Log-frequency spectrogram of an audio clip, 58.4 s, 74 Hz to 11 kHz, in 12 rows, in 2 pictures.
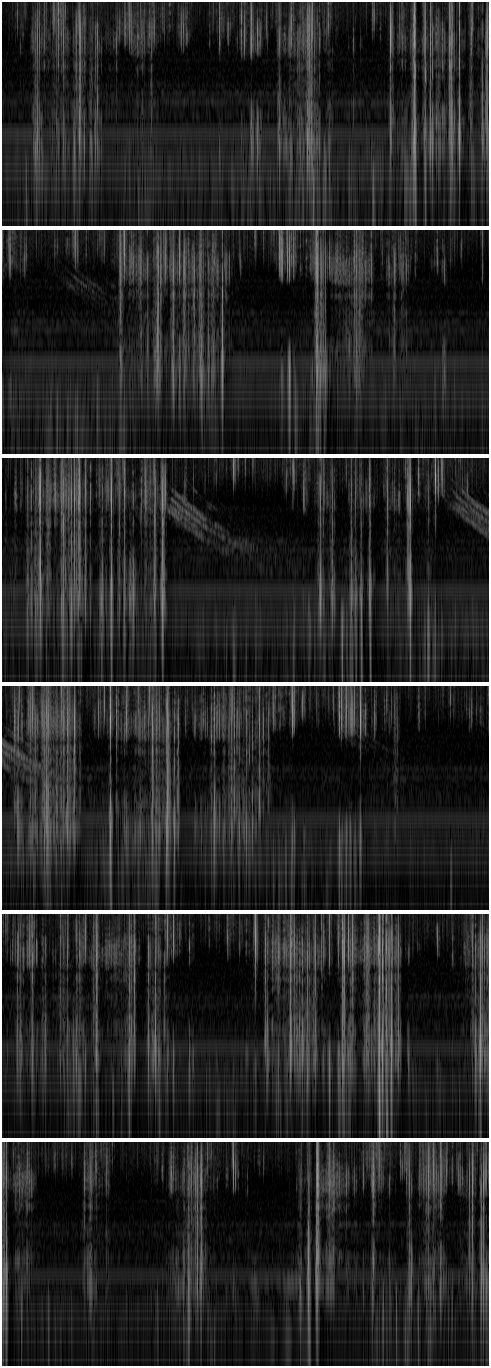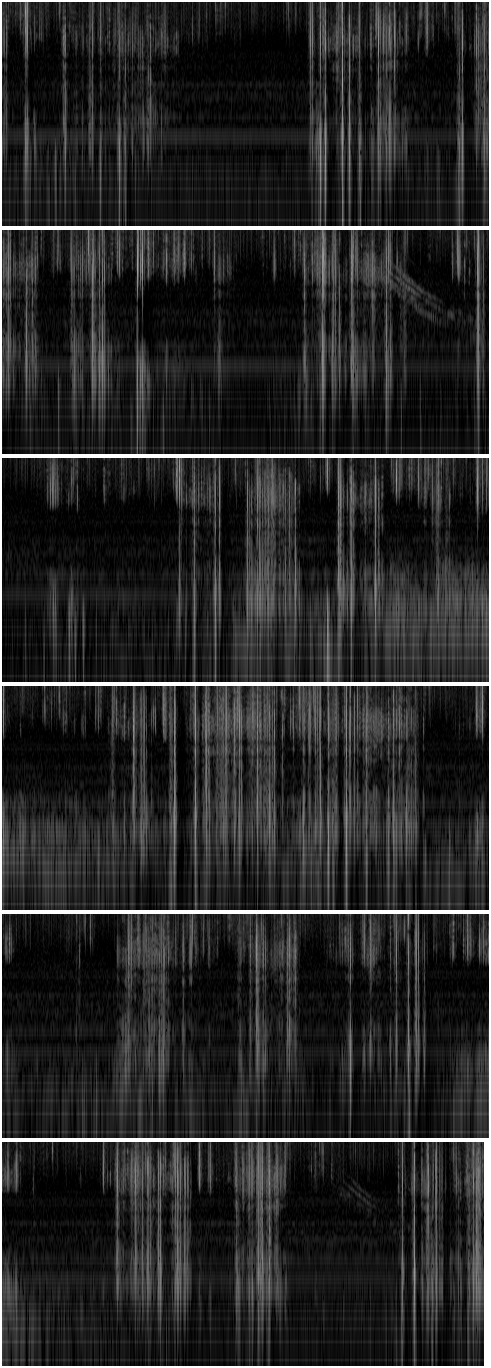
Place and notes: Nemeiksciai, Lithuania, VLF emission with whistlers
listening to atmospheric radio with VLF receiver. distant lightnings - tweakers with occasional whistlers
Utenos apskritis, Lietuva, 6 June 2020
